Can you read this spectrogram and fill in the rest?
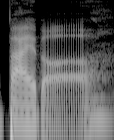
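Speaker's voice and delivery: "Bible." dropped very low; deadpan low "Bible." echo; low deadpan repeat. Shown as a demonstration. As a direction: echo "Bible." deep with a rise.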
